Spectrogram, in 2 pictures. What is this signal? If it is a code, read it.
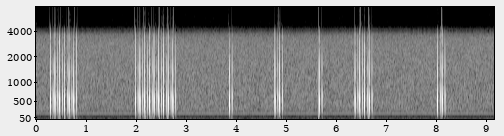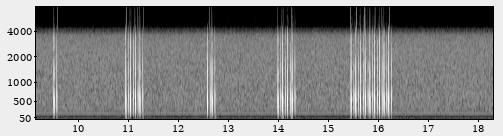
Pulse dialling, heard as clicks on a phone line, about 11 pulses a second. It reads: 6 9 1 2 1 4 2 1 4 2 4 9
